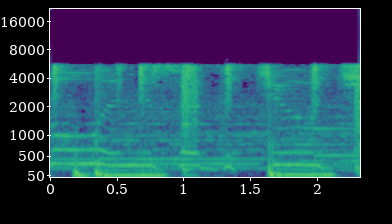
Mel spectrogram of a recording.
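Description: Pop ballad with a female lead vocal holding and gliding between notes over drum hits and a deep bass line.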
